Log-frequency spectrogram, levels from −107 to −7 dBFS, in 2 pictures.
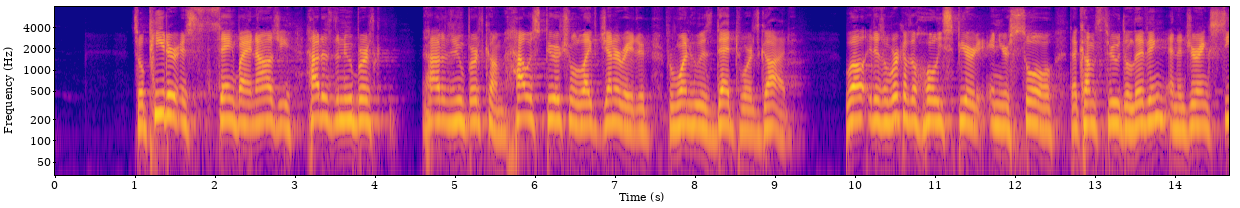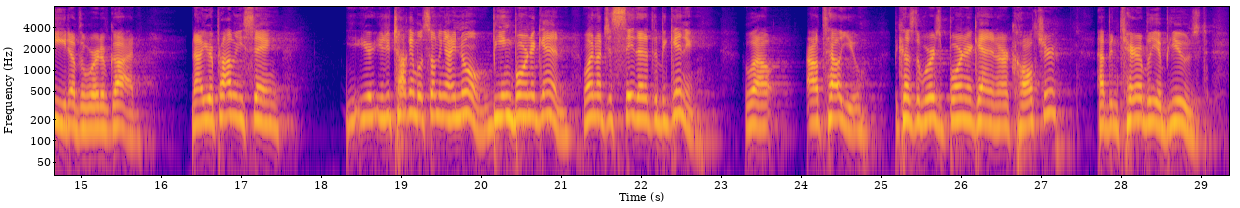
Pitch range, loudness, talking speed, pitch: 160-200 Hz, -26 LUFS, 190 wpm, 180 Hz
